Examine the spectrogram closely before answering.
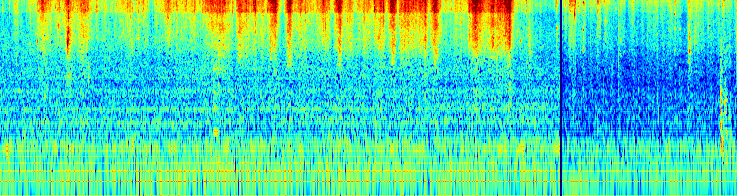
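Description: A plastic food-prep glove crinkling in short scratchy rustles as a hand pulls apart cooked soy sauce chicken, over a steady low hum. Near the end comes a brief high-pitched call.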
